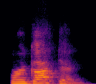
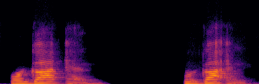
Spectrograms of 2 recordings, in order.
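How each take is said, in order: First: "forgotten" with a sounded T before "en"; T pronounced. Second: "forgotten" as forgot, catch, "n"; silent T. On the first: Teacher shows the wrong forgotten, T sounded. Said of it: "You don't pronounce it as". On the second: Teacher gives the correct forgotten, silent T. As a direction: swallow the T in "forgotten". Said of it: "you cannot pronounce a T. You would say it as". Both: Shown as a demonstration.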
